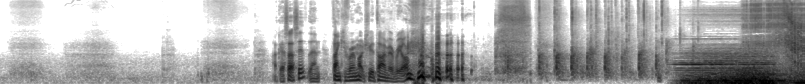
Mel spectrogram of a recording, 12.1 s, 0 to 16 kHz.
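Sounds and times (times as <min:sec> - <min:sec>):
soft breaths: 0:00.0 - 0:04.1.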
